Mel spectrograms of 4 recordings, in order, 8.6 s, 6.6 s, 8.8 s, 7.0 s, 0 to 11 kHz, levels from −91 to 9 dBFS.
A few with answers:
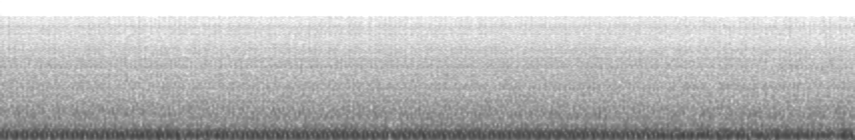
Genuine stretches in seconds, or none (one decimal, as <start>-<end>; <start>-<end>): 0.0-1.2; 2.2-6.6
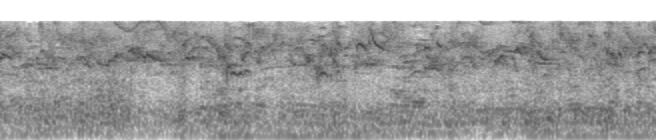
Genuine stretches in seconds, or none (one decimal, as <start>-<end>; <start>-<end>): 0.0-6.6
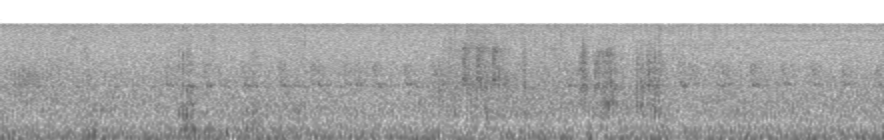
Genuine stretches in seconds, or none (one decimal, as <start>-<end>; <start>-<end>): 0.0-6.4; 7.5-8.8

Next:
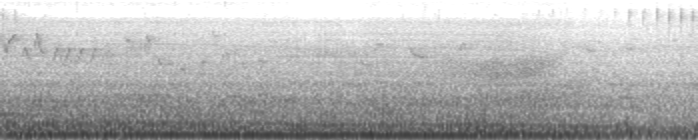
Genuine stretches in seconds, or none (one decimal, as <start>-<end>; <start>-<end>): 0.0-2.9; 3.6-7.0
